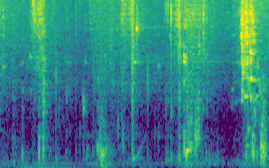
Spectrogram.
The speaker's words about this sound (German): Entschuldigung, ich brauche einen Schluck.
